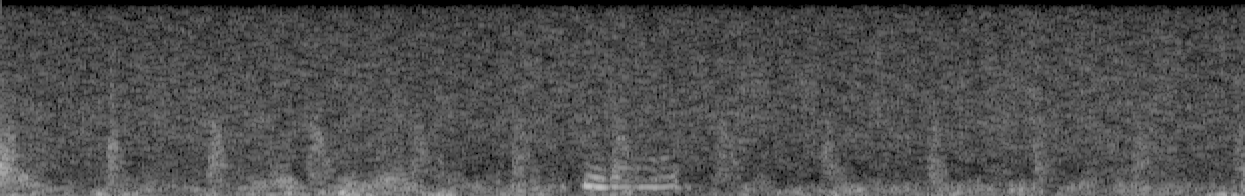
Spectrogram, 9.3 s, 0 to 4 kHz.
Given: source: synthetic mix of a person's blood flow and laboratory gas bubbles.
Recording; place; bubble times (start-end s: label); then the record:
Doppler ultrasound of blood flow; subclavian vein
9.30-9.35 s: bubbles
From the record:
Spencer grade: 1 (occasional bubble signal discernible with the cardiac motion signal, with majority of cardiac periods free of bubbles); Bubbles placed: anywhere in the cardiac cycle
